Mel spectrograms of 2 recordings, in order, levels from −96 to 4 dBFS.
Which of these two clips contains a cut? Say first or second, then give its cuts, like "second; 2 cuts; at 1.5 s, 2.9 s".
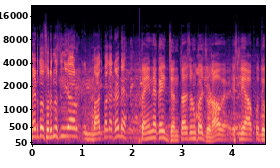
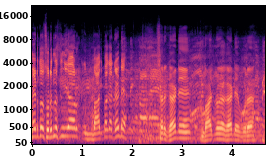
first; 1 cut; at 2.2 s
